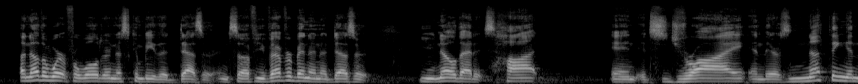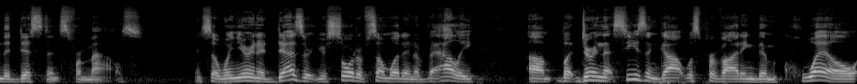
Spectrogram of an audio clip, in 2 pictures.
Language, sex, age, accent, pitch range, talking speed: English, male, 30-49, American, 130-160 Hz, 200 wpm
